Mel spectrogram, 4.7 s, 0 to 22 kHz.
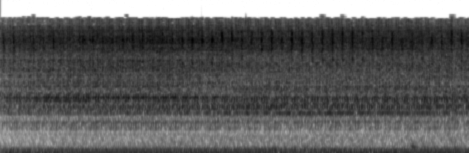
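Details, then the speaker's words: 2009 Hyundai Accent just after resetting the timing belt, which had jumped teeth causing crank-no-start: steady low idle with a faint uneven thump, a slight shake of unknown cause; rough idle. "feels like it has a little bit of a of a shake to it now i mean i don't know where that came from but i mean it's running"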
